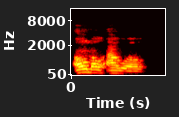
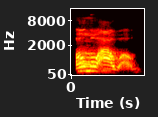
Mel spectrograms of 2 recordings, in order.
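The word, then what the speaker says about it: Omo Awo: and forgive me if I mispronounce it, a Omu, say me one more time, an Omu Awu, a new priest in the African spiritual system of Ifa? – Yes, this Omu Awu.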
